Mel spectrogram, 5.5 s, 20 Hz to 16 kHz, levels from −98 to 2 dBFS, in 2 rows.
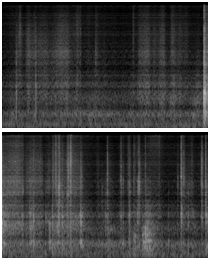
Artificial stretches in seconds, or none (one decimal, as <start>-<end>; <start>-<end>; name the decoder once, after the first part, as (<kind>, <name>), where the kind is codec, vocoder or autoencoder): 0.0-5.5 (autoencoder, DAC-VAE)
